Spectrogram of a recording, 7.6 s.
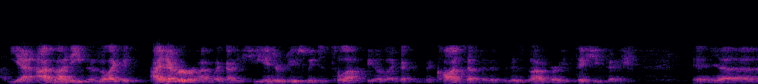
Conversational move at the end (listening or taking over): listening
